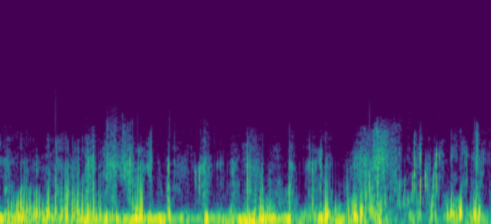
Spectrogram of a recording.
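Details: Continuous deep rumbling and gurgling, loud and close-up, without pauses, from an ASMR recording; stomach growling (borborygmi).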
